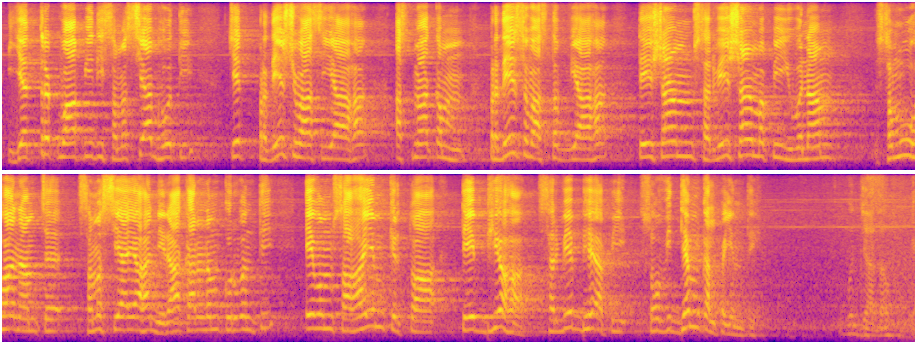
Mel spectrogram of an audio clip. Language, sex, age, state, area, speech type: Sanskrit, male, 30-45, Rajasthan, urban, spontaneous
